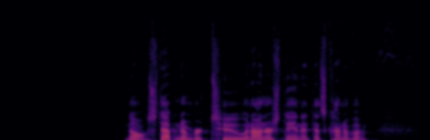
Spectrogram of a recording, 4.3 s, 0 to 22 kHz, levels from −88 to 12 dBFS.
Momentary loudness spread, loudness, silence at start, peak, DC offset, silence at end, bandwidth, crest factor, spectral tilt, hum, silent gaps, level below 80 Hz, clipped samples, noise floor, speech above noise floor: 10 LU; -48 LUFS; 1.25 s; -26 dBFS; under 0.1%; 0.35 s; 19 kHz; 24 dB; -4 dB/octave; none; none; -88 dBFS; under 0.1%; under -90 dBFS; over 42 dB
